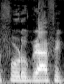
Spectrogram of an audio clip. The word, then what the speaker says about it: photographic: G you graphic and the rule says if I have a word ending with IC I need to stress on the second last syllable so I'll pronounce this as he has a photographic memory so what are the syllable break it's four toe bra thick and since it's ending with IC I will stress on graph so where whatever is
